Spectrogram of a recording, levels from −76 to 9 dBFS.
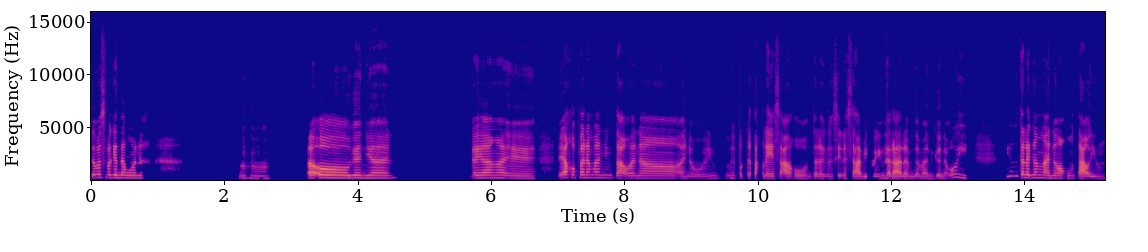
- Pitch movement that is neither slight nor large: Yes, average, 3.9 semitones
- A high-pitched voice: Yes, high, 230 Hz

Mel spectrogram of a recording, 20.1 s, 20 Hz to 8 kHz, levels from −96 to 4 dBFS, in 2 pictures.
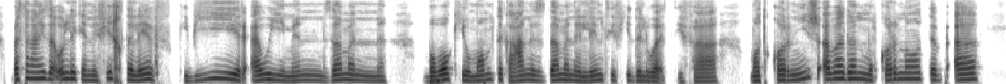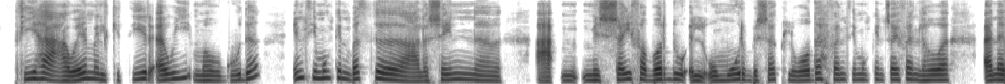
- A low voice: No, medium, 185 Hz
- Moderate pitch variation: Yes, average, 3.5 semitones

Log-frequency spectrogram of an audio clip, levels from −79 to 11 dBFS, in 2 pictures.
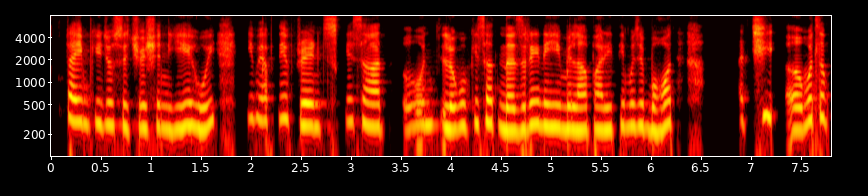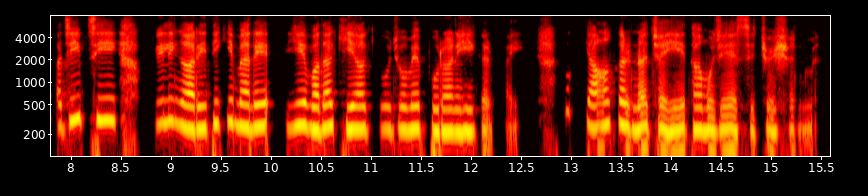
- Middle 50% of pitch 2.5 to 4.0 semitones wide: Yes, average, 3.0 semitones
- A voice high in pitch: Yes, very high, 250 Hz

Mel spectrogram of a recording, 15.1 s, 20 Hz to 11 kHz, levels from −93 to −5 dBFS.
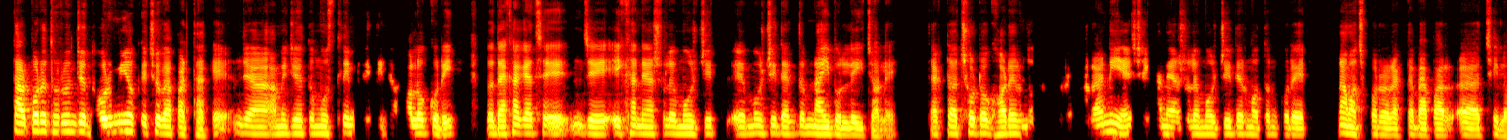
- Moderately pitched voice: No, low, 130 Hz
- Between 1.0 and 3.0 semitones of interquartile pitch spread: Yes, narrow, 2.6 semitones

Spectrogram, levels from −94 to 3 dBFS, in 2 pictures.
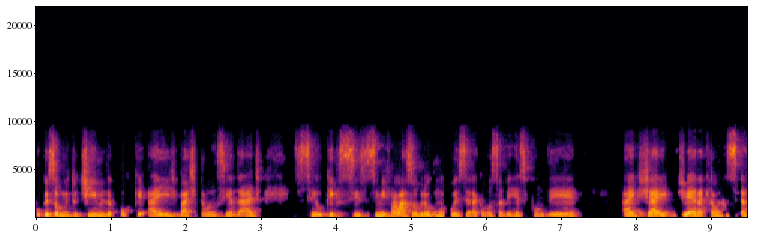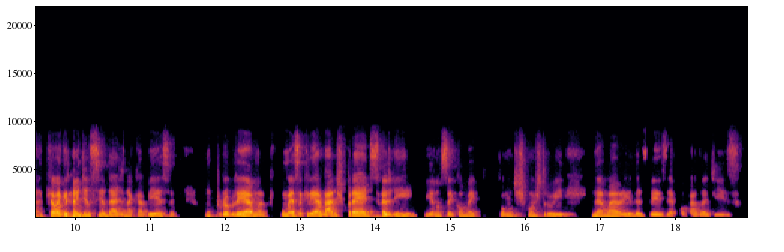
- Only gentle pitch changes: Yes, narrow, 1.6 semitones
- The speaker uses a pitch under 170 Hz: No, medium, 185 Hz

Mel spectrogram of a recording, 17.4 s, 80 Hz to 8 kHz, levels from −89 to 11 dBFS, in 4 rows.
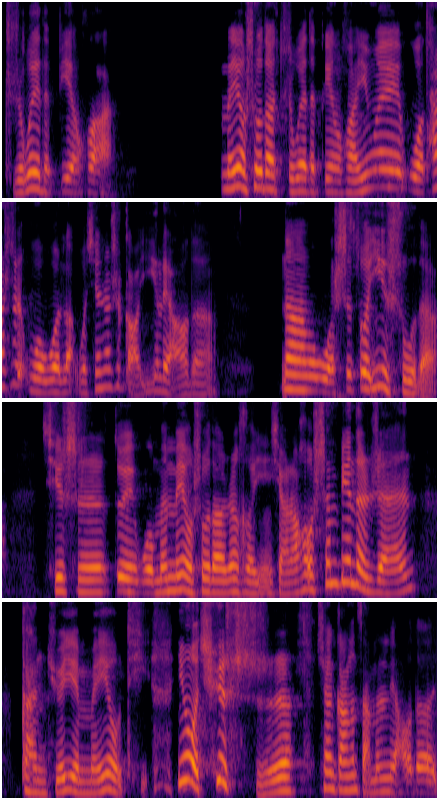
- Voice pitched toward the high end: Yes, high, 195 Hz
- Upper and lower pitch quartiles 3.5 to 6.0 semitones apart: Yes, average, 4.4 semitones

